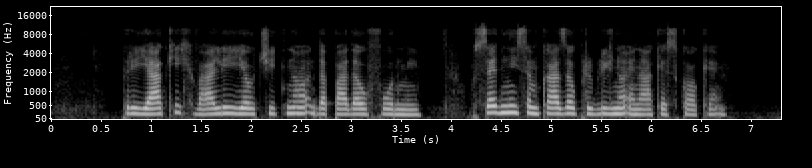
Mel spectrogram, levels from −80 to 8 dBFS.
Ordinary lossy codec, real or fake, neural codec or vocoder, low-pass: Opus, 24 kbps; fake; vocoder, 22.05 kHz, 80 mel bands, WaveNeXt; 9.9 kHz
